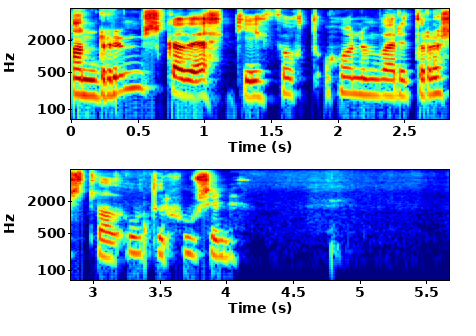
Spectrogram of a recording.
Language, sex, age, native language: Icelandic, female, 30-39, Icelandic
